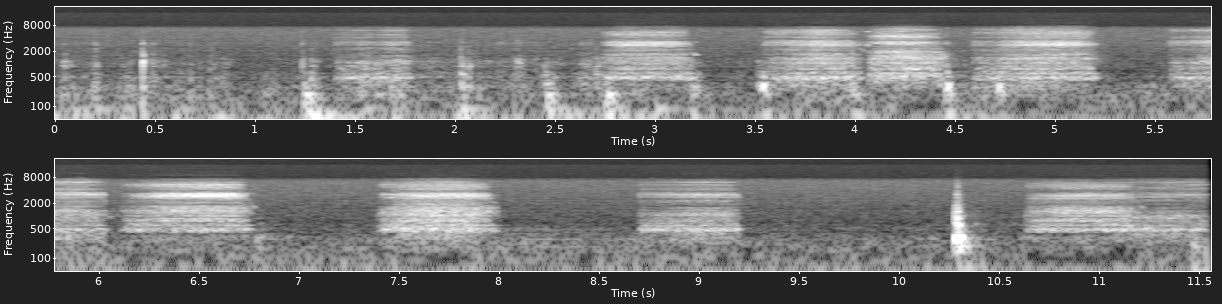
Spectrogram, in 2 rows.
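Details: Barn owl chicks in a nest box at 22:00 on 5 August 2017, the Netherlands, flapping wings; repeated hissing, wheezy snore-like calls roughly every second, over constant low rumbling background noise and a single sharp knock.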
